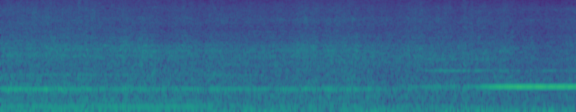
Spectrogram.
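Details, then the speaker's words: Jeep TJ with a roof/windshield-mounted light bar: a thin buzzing tone over steady road rumble at cruising speed that swells louder; wind hum from the light bar. "you guys heard a whole bunch of different uh tones and noises it usually has that that really annoying like mosquito buzzing noise constantly when you're on the highway at speed"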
